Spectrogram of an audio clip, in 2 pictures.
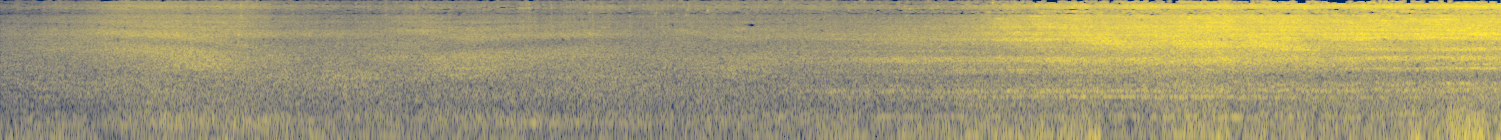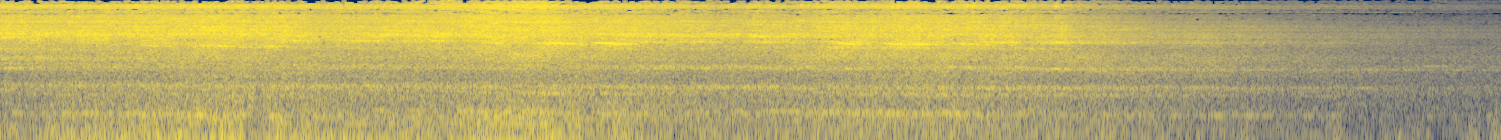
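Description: JR Tokaido Line electric commuter train passing on the track. Its rumble and wheel noise build over several seconds, stay loudest through the middle with steady high-pitched tones above, then fade away near the end.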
